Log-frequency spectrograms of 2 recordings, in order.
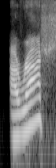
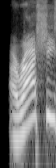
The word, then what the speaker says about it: Arashi: Arashi Sengoku. I almost thought I got it right and you ruined it. Arashi Sengoku. Word Rashi in it. How can you mispronounce Rashi?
